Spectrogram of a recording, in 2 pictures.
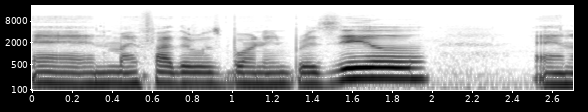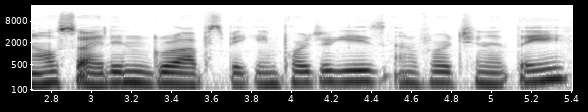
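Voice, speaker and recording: A woman's very deep, low voice at a fairly quick pace, with fairly even intonation. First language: Moroccan Arabic (heritage tongue; not spoken growing up). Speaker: singer and songwriter. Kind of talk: podcast interview. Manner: halting, many repetitions and fillers.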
